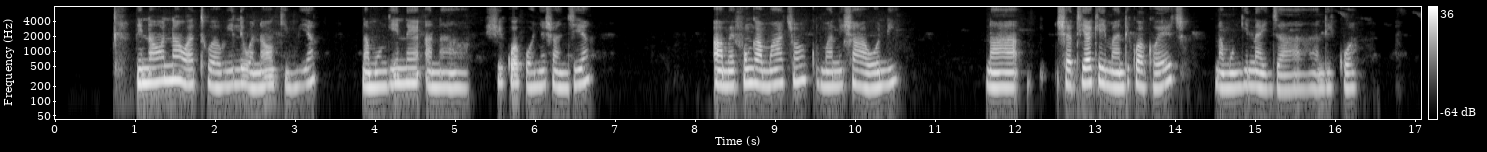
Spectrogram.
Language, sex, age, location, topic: Swahili, female, 25-35, Nakuru, education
